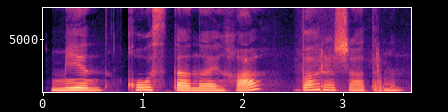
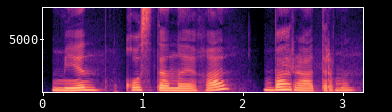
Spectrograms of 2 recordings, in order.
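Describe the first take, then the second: First: The verb is said as two full words. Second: The verb is squeezed into one short word.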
